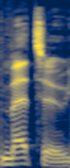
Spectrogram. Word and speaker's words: Metu: It's Metu, yes.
